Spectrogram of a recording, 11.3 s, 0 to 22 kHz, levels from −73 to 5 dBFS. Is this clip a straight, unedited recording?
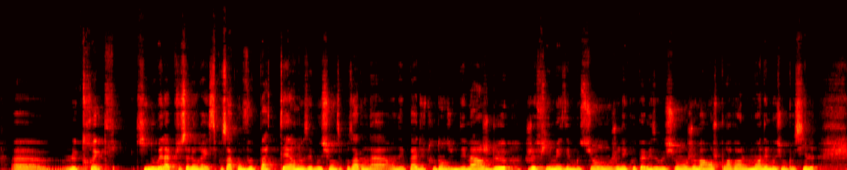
yes; 0 cuts

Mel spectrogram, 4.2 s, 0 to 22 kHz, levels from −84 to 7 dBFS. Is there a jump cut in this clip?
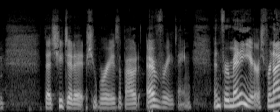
yes; 1 cut; at 1.3 s

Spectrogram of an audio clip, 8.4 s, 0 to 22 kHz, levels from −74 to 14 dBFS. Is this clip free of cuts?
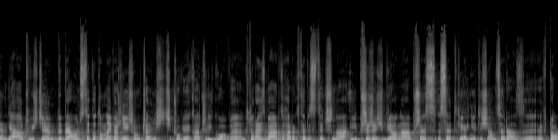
yes; 0 cuts

